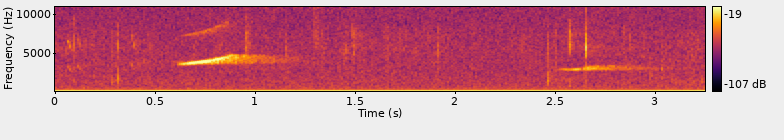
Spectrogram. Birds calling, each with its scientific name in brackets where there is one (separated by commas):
Apapane (Himatione sanguinea), Iiwi (Drepanis coccinea)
